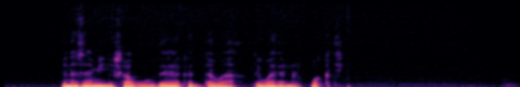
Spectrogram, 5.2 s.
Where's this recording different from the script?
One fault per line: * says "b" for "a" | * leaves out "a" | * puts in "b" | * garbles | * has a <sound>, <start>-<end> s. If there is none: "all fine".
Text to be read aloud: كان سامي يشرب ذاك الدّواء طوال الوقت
all fine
